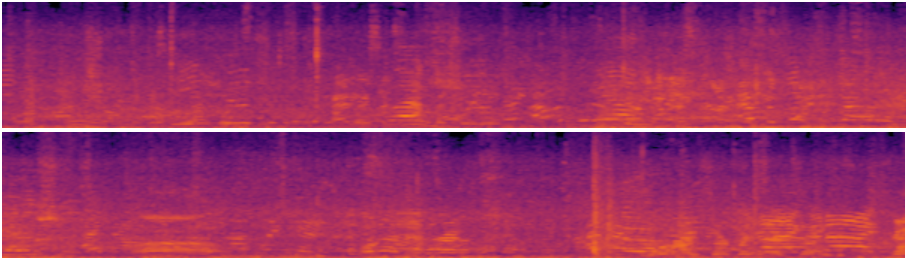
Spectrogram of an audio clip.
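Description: Wind rumbles over the microphone outdoors.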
